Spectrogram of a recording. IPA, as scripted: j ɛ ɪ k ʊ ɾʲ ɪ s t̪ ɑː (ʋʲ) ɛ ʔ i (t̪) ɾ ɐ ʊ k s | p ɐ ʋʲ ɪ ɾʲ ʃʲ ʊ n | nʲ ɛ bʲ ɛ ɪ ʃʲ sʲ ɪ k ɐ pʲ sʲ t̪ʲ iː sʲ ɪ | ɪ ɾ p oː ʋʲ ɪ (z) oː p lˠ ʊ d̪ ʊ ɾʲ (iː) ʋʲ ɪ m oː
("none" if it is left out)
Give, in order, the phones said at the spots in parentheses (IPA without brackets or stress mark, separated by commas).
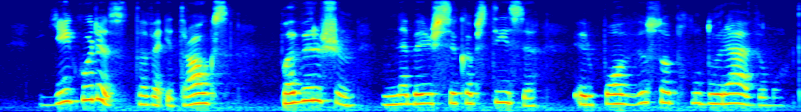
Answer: ʋʲ, t̪, s, æː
